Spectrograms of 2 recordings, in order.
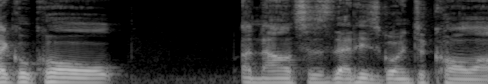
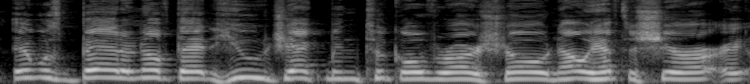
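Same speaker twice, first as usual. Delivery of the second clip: mock Vicky voice; 9 semitones higher than usual. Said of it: "Vicky comes out and says".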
